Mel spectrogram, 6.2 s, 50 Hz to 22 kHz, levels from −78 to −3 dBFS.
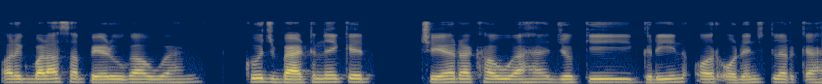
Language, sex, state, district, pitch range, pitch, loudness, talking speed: Hindi, male, Jharkhand, Palamu, 140-150 Hz, 145 Hz, -19 LUFS, 215 wpm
